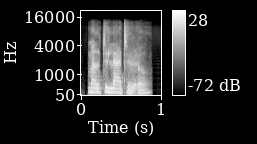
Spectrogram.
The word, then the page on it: multilateral: Indian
